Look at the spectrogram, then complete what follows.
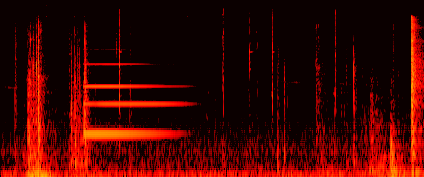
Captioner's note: door bell dinging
